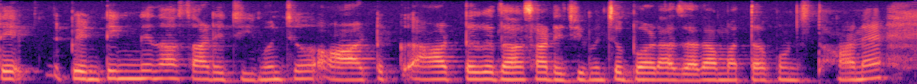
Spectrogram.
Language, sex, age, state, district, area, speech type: Dogri, female, 18-30, Jammu and Kashmir, Udhampur, rural, spontaneous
